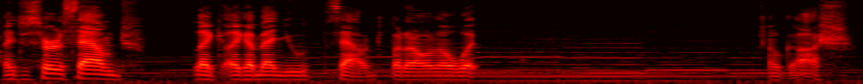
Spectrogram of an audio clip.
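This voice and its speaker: Halting male game streamer chatting over faint music. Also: fairly low pitch, fairly even intonation, bright, forceful tone. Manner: halting, repeats words, mild exclamations. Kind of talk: casual livestream chat and commentary.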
